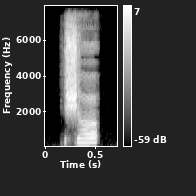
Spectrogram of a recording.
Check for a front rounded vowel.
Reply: absent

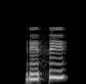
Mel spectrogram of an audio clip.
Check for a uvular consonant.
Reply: absent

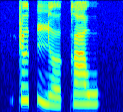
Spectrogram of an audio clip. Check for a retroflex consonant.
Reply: present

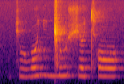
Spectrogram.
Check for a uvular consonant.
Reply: absent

